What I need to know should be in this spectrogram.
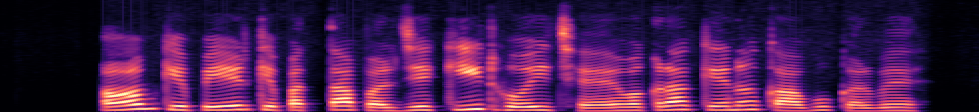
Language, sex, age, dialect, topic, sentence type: Maithili, female, 25-30, Eastern / Thethi, agriculture, question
